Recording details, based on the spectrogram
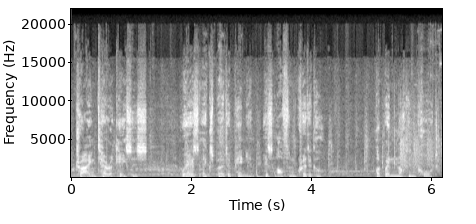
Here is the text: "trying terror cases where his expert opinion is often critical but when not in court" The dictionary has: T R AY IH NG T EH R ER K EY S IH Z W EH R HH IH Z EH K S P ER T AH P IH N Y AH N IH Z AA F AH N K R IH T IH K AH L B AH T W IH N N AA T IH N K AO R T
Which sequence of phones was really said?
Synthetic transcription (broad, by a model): T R AY IH NG T EH R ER K EY S IH Z W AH R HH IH Z EH K S P ER T AH P IH N Y AH N IH Z AA F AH N K R IH T IH K AH L B AH T W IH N N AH T IH N K AO R T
